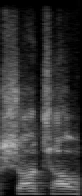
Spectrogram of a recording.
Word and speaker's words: Chantale: Now, Chantale with a silent E on the end, That's because a lot of right. people forget that.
